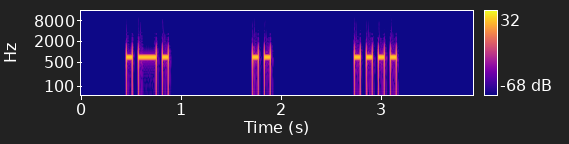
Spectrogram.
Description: Morse code, heard as a keyed tone, about 20 wpm, spaced as for 8 wpm, 700 Hz. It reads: RIH
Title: 060 Lesson 11e - Letter h - Three Characters 20wpm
